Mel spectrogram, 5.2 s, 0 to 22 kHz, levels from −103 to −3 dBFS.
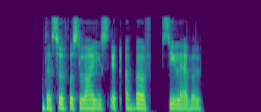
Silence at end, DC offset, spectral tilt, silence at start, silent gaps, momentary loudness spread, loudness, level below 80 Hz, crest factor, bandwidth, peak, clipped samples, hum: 1.2 s; under 0.1%; -4.5 dB/octave; 0.85 s; 2.44-2.49 s, 3.12-3.23 s; 11 LU; -23 LUFS; -62 dBFS; 18 dB; 11.5 kHz; -6 dBFS; under 0.1%; none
